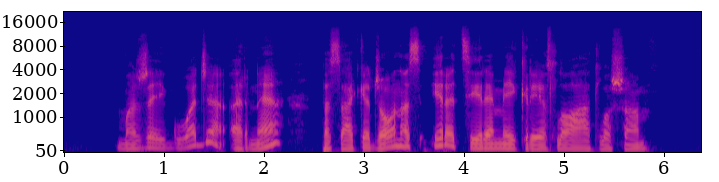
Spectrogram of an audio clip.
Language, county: Lithuanian, Kaunas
